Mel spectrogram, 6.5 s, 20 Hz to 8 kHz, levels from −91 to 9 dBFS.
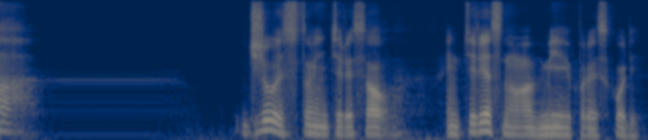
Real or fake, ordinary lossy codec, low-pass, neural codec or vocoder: fake; none; none; codec, 16 kHz, about 1 kbps, DyCAST, with the encoder's durations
